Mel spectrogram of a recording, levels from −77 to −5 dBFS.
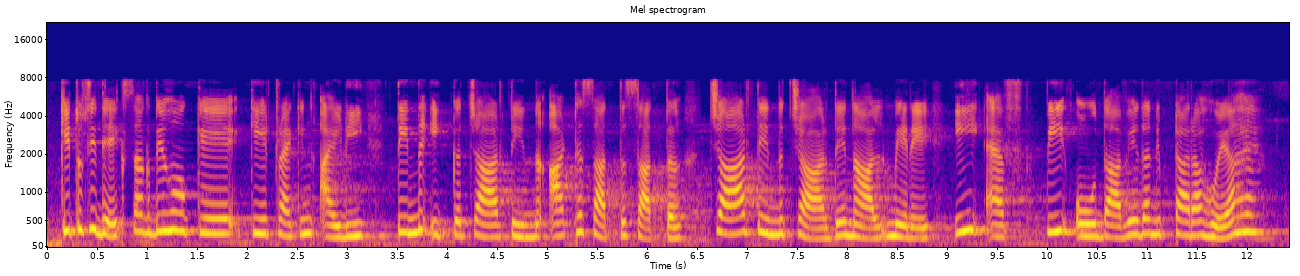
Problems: none marked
